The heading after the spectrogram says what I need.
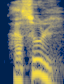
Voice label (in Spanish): "azul", spanish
